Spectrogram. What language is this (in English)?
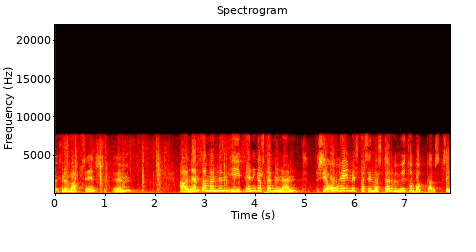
Icelandic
